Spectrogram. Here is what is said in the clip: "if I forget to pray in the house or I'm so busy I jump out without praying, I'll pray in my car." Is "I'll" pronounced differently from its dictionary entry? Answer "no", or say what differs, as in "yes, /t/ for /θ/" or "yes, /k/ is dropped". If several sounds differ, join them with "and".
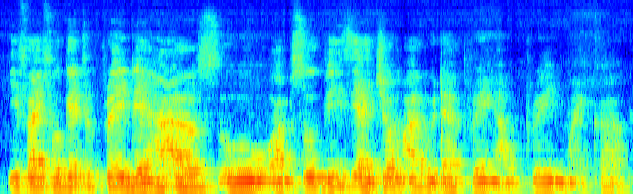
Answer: yes, /w/ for /l/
